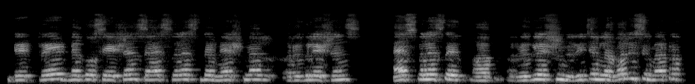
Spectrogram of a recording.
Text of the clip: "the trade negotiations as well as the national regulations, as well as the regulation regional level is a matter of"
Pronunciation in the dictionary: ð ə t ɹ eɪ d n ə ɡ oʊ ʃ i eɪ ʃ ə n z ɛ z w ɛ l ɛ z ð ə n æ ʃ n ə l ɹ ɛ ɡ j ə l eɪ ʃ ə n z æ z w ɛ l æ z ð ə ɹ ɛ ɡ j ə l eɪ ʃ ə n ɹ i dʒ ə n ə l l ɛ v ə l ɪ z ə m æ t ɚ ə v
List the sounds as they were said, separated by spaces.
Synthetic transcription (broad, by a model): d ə t ɹ eɪ d n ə ɡ oʊ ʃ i eɪ ʃ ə n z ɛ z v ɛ l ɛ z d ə n æ ʃ n ə l ɹ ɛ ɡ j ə l eɪ ʃ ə n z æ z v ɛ l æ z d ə ɹ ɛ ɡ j l eɪ ʃ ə n ɹ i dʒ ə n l l ɛ v ə l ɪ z ə m æ t ɚ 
